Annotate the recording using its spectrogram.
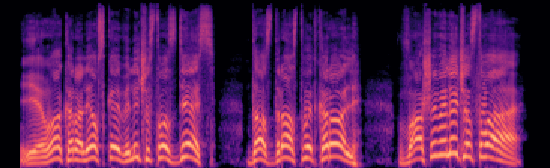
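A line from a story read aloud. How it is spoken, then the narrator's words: Distant shout from crowd. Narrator (Russian): Кто-то в задних рядах прокричал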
